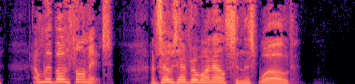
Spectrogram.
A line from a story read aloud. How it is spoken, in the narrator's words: shouted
